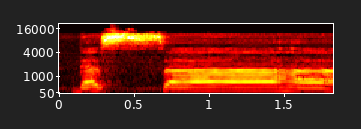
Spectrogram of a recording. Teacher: दाल को सीन से मिला देना है और सीन को दोबारा पढ़ना है खड़ा जबर लगा के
